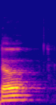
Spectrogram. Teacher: ड सघोष और अल्प प्राण है।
